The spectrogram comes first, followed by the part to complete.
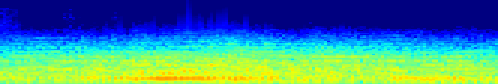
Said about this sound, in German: Ich stand in Eichstätt im Dom auf dem Nordturm und es wurde das Fest Heilig Drei König eingeläutet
